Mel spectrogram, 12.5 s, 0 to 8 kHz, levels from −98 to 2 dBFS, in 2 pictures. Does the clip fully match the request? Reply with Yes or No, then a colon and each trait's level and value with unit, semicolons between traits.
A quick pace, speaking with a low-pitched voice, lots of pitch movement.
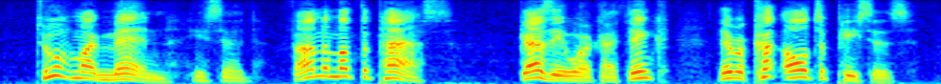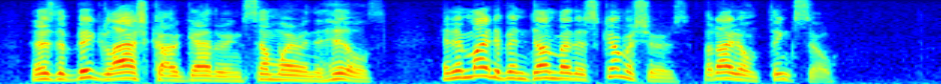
No: fast, 210 wpm; high, 190 Hz; wide, 7.3 semitones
